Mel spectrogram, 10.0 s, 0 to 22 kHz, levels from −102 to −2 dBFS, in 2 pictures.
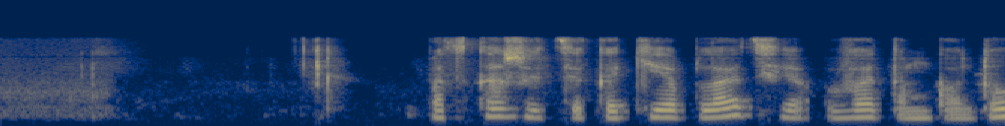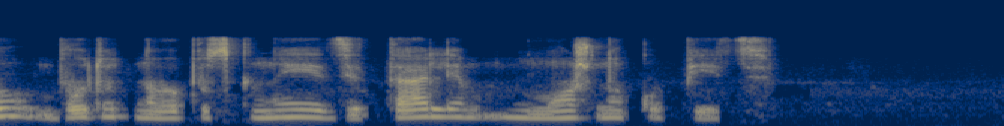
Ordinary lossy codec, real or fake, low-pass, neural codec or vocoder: none; real; 7.2 kHz; none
